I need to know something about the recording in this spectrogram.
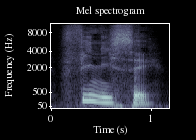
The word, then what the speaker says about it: finissez: Okay, so you can see that the ending, the last two letters, so Z, are pronounced like E. Okay, isse. All right, and you get the form vous finissez.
